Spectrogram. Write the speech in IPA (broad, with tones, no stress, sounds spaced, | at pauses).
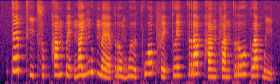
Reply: t ɛː˥˩ p̚ tʰ i˨˩ ʔ s u˨˩ k̚ h a˦˥ m p e˨˩ ʔ n a˦˥ j ŋ u˥˩ ʔ m ɛː˩˦ p r o˩˦ m w ɯː˨˩ t̚ k w ɔ˥˩ ʔ f e˨˩ ʔ k l e˦˥ k̚ t r a˥˩ p̚ h a˧ ŋ f a˧ n t r oː˥˩ k l a˥˩ p̚ w iː˨˩ t̚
